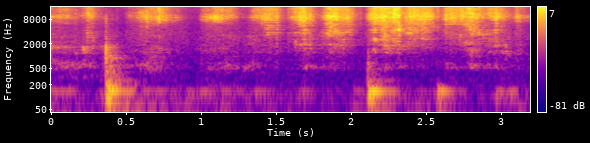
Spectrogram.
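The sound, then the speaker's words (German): A whisk stirs thick brownie batter in a bowl, a steady scraping rub broken by two sharp, loud cracking knocks from the whisk about two seconds apart. “Das Knacken, das war der Schneebesen.”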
